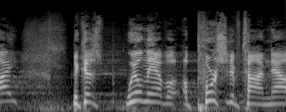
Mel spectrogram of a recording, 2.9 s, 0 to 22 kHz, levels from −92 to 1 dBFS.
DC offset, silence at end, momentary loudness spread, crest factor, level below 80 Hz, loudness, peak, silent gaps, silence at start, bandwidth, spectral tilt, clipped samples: under 0.1%; 0 s; 15 LU; 24 dB; -54 dBFS; -27 LUFS; -6 dBFS; none; 0 s; 15.5 kHz; -2 dB/octave; under 0.1%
